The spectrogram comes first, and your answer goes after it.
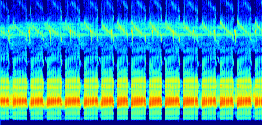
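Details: Night-time frog by water giving fast, rasping croaks, roughly three each second, evenly spaced and loud throughout, with a faint high ringing tone above.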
